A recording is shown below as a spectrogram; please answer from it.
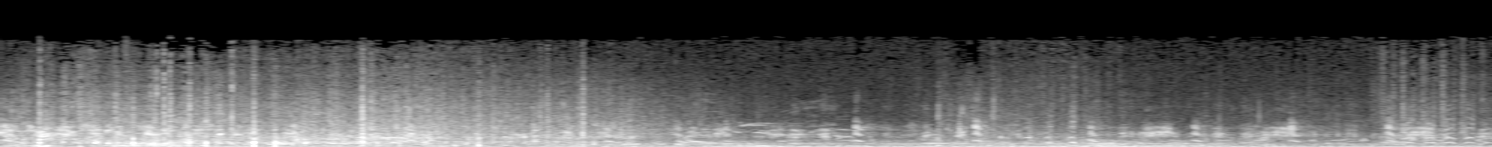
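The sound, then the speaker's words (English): Peeping and clucking of a small duckling and other fowl, many short high chirps running throughout, with people talking over them. “Oh, a little duckling coming.”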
